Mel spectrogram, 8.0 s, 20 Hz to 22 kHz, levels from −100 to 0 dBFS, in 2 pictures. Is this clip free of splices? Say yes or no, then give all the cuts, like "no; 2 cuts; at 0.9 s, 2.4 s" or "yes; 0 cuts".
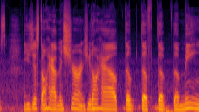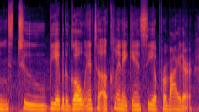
yes; 0 cuts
